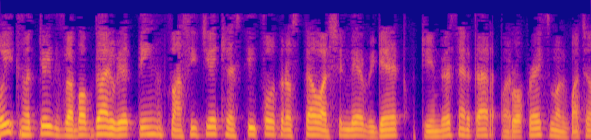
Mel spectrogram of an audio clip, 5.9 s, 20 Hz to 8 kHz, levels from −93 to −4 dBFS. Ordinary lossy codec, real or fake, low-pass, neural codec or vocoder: MP3, 24 kbps; fake; 7.2 kHz; codec, 16 kHz, 0.5 kbps, FreqCodec, larger model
